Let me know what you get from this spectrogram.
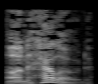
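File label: "unhallowed", British English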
